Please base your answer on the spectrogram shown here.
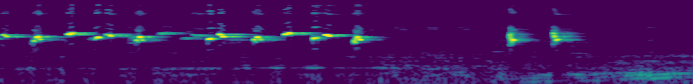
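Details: Lure call of a yellow-vented bulbul, used to get other bulbuls singing: a steady run of short, rich, whistled chirps, each slurring down, repeated about three times a second, then two louder separate notes over faint background hum.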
